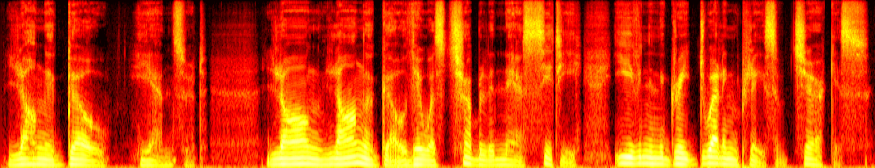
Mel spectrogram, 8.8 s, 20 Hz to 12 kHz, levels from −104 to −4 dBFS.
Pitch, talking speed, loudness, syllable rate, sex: 100 Hz, 145 wpm, -17 LUFS, 4.3 syllables/s, male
